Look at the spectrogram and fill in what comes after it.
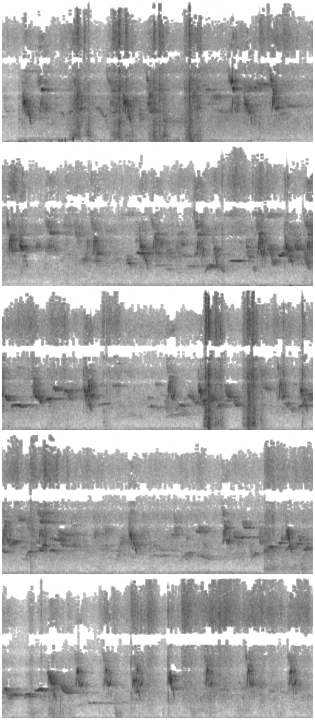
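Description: Birds singing and chirping throughout, with several sharp snaps and knocks, the loudest pair about halfway through.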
